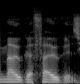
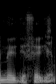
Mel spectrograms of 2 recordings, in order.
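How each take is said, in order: First: The first vowel sounds like 'oh'. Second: The first vowel sounds like 'oo'. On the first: The speaker calls it wrong. "you don't say Moga Fogas" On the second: The speaker calls it right. "you say Mooga Fugas"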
